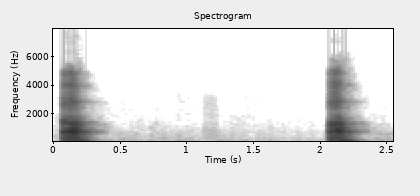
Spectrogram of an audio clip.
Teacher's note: So it's it's a vowel that doesn't have an r after it in a syllable that is not stress. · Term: schwa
